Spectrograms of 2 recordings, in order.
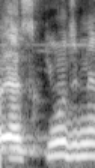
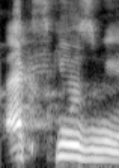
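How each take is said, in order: First: The word 'excuse' ends with a 'j' sound. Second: The word 'excuse' ends with a 'z' sound. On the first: The speaker calls it wrong. "तो एक्सक्यूज me नहीं है" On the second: The speaker calls it right. "ये एक्सक्यूज me है।"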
